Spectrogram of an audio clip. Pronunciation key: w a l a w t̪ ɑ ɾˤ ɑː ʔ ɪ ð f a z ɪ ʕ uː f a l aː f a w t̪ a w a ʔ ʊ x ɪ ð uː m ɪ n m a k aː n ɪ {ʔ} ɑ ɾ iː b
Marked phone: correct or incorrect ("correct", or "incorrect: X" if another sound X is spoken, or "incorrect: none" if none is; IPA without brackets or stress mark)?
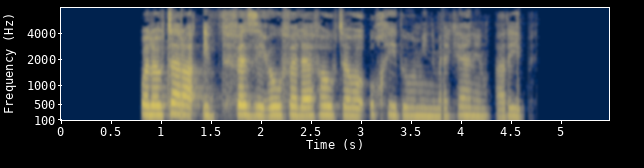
incorrect: q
